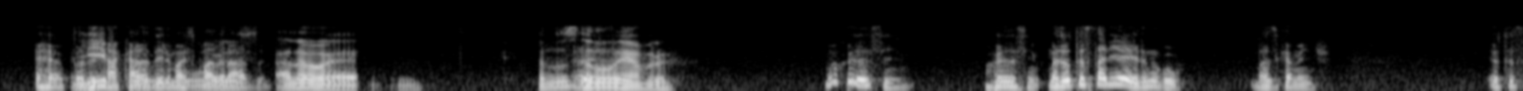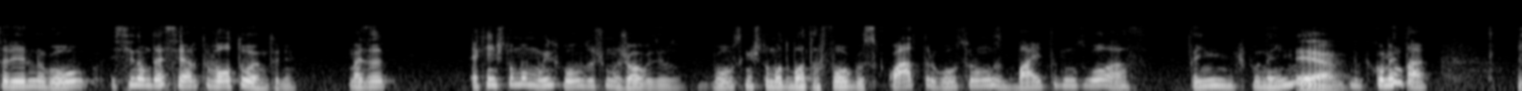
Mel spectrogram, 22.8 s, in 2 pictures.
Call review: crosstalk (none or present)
present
